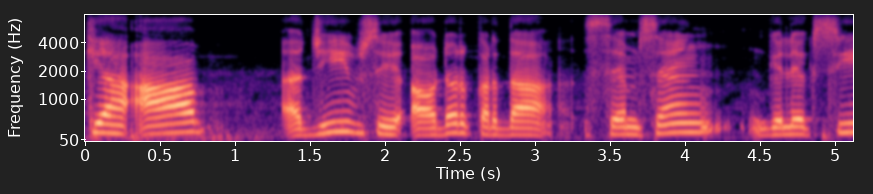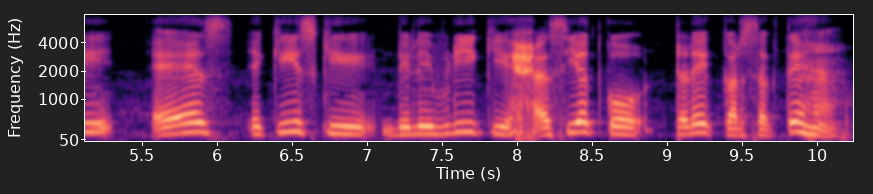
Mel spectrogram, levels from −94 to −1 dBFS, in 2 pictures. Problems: background sounds at intervals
